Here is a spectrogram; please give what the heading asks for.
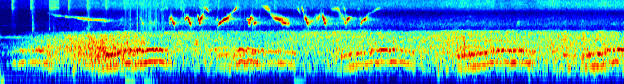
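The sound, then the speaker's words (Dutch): A feral city pigeon coos in several repeated low, rolling phrases, steady and moderately loud, while higher chirps from other birds flit briefly above it. “Wat horen we hier? De stadsduif.”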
